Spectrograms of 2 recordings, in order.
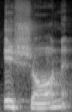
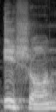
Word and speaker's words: Ihsahn: Yes, his name's Ihsahn and the album's called Ihsahn. That's how you pronounce it.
